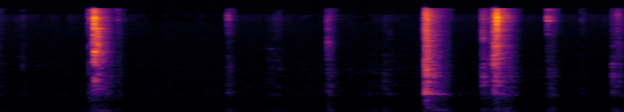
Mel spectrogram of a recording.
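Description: A few sharp clicks of a small flathead screwdriver and plastic connector clips against the monitor's metal chassis as the backlight lamp cables are unplugged: one under a second in, then two close together about three seconds in and a faint one after.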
